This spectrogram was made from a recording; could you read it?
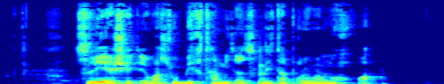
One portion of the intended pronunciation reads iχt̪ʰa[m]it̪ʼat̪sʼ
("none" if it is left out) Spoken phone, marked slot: m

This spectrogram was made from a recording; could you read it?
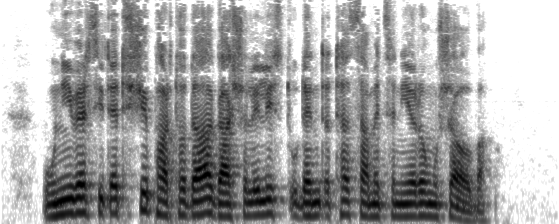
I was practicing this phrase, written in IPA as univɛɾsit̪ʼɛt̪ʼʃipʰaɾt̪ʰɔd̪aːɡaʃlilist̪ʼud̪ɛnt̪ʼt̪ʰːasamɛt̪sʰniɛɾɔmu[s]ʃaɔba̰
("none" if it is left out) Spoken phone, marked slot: none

